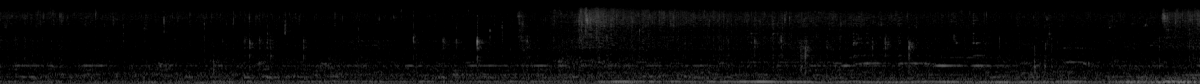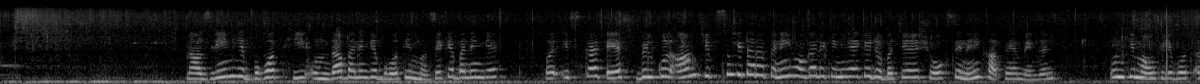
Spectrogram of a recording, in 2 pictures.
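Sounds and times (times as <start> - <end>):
battered slices frying in oil: 0.0 - 24.0
small crackles: 0.2 - 10.9, 16.7 - 24.0.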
